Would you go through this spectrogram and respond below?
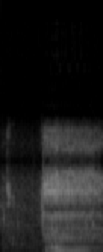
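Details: Vita, a pet dog, snoring indoors while resting after a walk: a single drawn-out harmonic snore lasting about a second, with another dog, Evchik, licking its paws in the background.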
